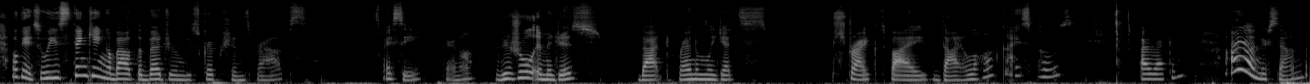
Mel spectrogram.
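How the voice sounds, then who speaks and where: Long, frequent pauses break up speech that otherwise moves at a moderate pace. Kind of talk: casual commentary on the story. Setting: home recording, ASMR-style. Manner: chatty, thinking aloud.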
